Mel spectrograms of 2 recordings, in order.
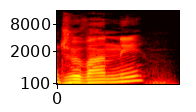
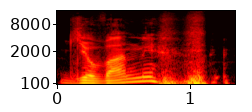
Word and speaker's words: Giovanni: Um, I'm Giovanni. It's pronounced Joe, okay? Because usually English people say is Giovanni, but okay.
